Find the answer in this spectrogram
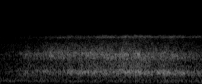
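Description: A person's slow, deep breath, swelling and fading over about two seconds: a deliberate deep breath taken on instruction in a breathing exercise.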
